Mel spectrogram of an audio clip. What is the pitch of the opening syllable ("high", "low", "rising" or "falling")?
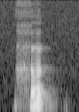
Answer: low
